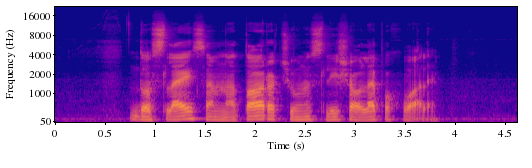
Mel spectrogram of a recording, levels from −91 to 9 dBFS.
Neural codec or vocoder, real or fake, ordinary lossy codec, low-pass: none; real; none; 19.8 kHz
